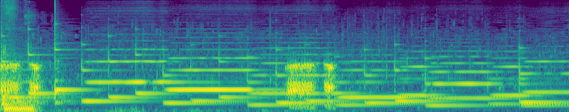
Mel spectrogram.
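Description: Cartoon frog sound effect croaking, briefly at the very start and again about two seconds in, over a light children's tune of stepping notes on a xylophone-like mallet instrument.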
